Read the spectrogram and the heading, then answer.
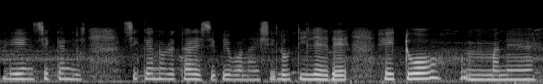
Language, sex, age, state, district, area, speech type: Assamese, female, 18-30, Assam, Barpeta, rural, spontaneous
